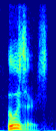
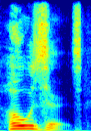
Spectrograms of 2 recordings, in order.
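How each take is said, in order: First: The first syllable sounds like 'who'. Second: The first syllable sounds like 'hoe'. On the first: The speaker calls it right. "it actually is like Hoosers" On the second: The speaker calls it wrong. "Hosers are Canada"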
